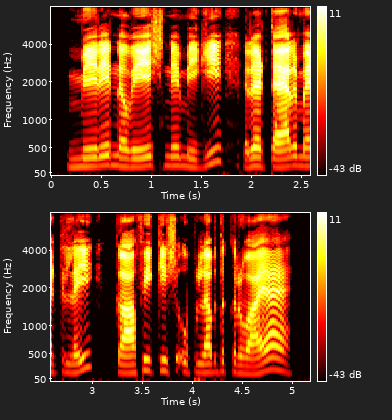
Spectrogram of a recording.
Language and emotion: Dogri, happy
